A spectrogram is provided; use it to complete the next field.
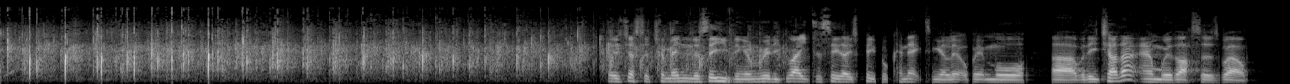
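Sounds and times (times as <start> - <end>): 
audience applause: 0.0 - 8.4
speech: 6.1 - 12.6.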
